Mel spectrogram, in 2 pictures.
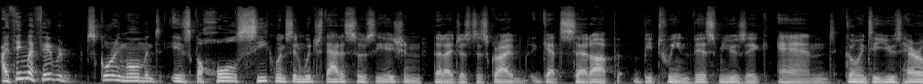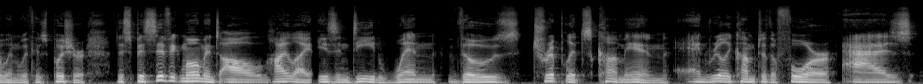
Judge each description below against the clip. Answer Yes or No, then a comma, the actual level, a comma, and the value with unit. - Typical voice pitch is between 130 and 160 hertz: No, low, 115 Hz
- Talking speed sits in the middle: Yes, average, 165 wpm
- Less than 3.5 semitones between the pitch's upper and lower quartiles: No, average, 3.9 semitones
